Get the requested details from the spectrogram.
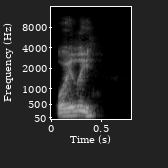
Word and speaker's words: D'Oyly: So you pronounce that. I don't know how. – D apostrophe O Y L Y. – Oily. – D'Oyly. D'Oyly Carte.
